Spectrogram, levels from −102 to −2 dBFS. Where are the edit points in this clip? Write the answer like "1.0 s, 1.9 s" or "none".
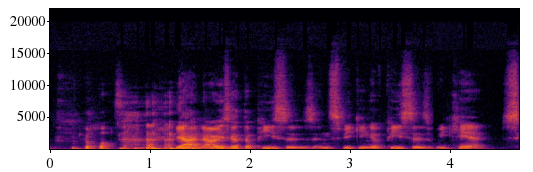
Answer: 3.8 s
